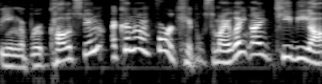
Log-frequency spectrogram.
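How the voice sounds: This is a natural reading voice. It carries the text along.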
